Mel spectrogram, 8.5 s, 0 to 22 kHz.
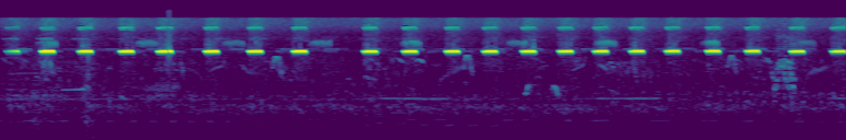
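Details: Crickets chirp steadily in short, high pulsed bursts, about two or three a second, with faint bird notes such as fork-tailed drongo and a low rumble behind, at sunrise on safari, 25 January 2022, rain approaching.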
